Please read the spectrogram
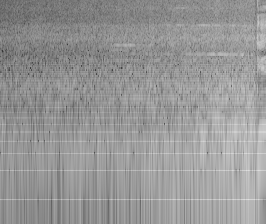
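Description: Road traffic noise, a rushing sound that grows steadily louder over about two seconds.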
